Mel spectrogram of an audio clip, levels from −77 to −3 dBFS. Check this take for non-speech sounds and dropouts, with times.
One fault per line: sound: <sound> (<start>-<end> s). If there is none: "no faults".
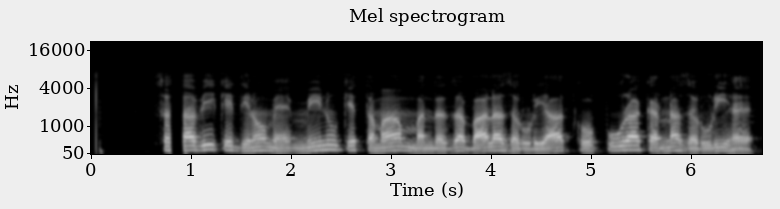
sound: dropout (0.8-0.9 s)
